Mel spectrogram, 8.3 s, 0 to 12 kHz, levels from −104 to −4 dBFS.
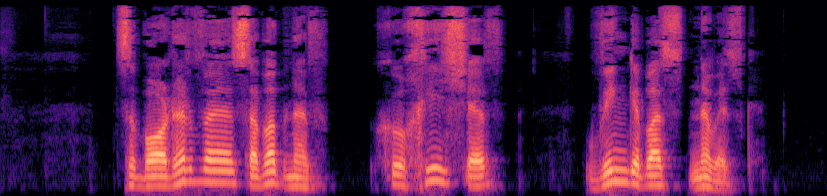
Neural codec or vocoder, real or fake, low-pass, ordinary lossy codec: none; real; 10.8 kHz; AAC, 32 kbps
